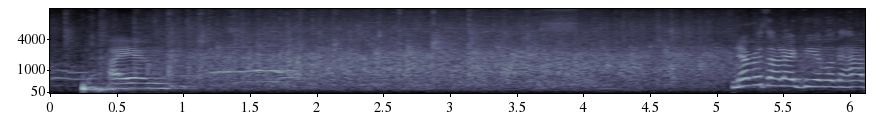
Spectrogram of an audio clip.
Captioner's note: audience cheering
